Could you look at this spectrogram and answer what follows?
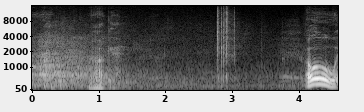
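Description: An old-fashioned camera shutter clicks once, sharp and brief, among people talking and chuckling, with a short burst of laughter at the end.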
